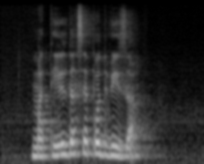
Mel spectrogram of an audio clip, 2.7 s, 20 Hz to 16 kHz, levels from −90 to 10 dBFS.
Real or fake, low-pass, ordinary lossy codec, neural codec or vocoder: fake; 14.4 kHz; none; autoencoder, 48 kHz, 128 numbers a frame, DAC-VAE, trained on Japanese speech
